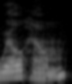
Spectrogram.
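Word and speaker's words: Wilhelm: Jacob and bhel Grim English pronunciation is Jacob and willhelm Grim their stories were published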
